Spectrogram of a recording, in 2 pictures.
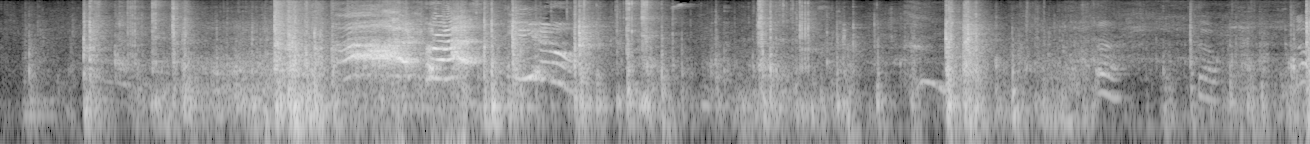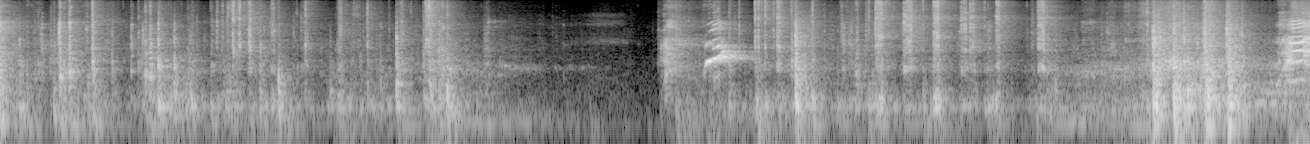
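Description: Plastic toy cars clatter and roll on a wooden table.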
